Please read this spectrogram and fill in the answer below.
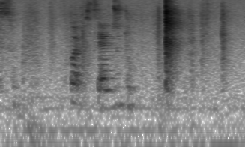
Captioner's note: clap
